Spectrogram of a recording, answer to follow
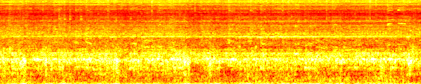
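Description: Steady rumble and rushing noise of a bicycle ride along a city bike lane, with road rumble and wind on the camera's microphone.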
